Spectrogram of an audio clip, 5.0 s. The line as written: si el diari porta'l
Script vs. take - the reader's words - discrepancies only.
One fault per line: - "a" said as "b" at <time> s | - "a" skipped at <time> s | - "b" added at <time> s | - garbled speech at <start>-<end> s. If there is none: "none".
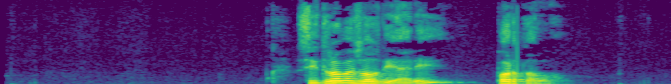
- "trobes" added at 2.5 s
